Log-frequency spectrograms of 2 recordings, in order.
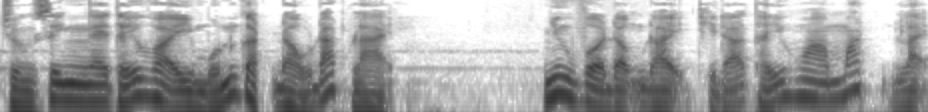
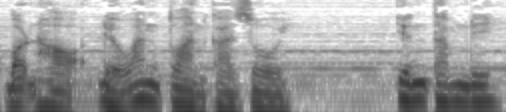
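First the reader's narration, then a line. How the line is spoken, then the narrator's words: Soft reassurance. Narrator (Vietnamese): Vũ Điển Chân Cung khẽ nói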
